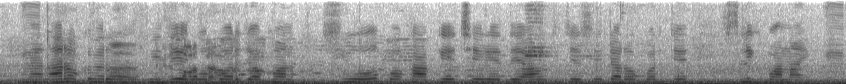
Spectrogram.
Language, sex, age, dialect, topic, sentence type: Bengali, female, 18-24, Western, agriculture, statement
